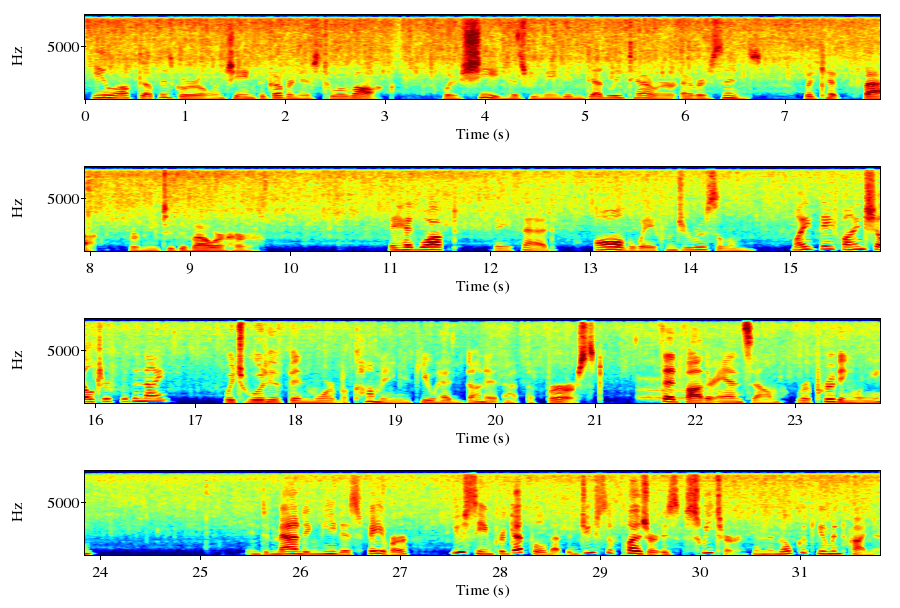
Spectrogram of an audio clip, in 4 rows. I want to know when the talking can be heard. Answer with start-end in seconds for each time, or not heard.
0.1-9.8, 11.0-16.7, 17.3-23.9, 25.4-31.7.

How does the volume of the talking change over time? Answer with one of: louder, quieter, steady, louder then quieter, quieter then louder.
steady.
